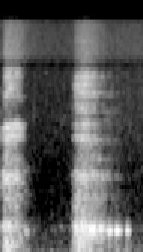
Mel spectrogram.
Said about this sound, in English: Oh, sorry, I yawned. It was just one of those things.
